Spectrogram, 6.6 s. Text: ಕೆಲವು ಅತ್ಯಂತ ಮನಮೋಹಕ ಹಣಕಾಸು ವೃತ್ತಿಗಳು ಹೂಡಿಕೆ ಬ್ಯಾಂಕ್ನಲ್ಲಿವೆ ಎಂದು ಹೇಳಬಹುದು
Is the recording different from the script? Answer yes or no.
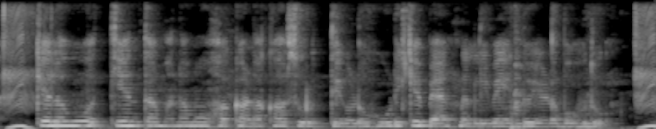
no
